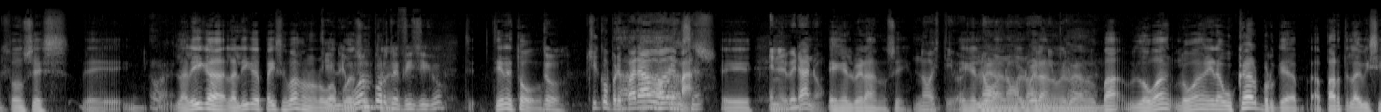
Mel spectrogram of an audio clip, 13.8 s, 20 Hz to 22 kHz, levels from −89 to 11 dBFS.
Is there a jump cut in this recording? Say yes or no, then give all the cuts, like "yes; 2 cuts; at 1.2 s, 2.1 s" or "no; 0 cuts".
yes; 2 cuts; at 5.4 s, 7.2 s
